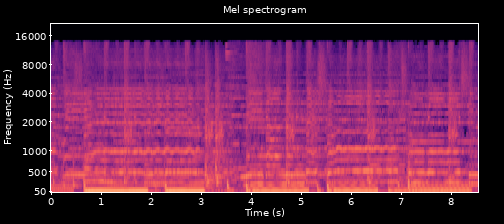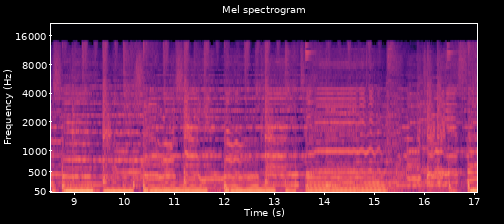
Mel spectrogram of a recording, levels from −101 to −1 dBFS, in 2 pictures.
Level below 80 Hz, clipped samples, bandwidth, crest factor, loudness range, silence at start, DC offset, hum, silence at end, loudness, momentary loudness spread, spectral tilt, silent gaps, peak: -30 dBFS; under 0.1%; 14 kHz; 12 dB; 2 LU; 0 s; under 0.1%; none; 0 s; -29 LUFS; 5 LU; -4.5 dB/octave; none; -16 dBFS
